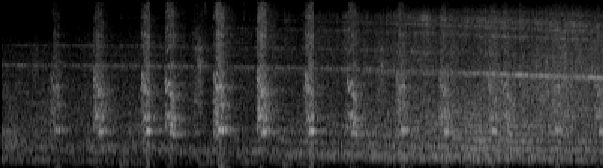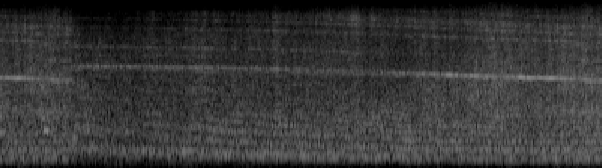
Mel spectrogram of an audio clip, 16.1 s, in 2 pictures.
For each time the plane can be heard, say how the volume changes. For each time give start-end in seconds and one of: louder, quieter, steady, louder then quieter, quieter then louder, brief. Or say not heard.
0.0-16.0 louder.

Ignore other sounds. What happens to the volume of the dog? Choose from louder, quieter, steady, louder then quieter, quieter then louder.
quieter.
